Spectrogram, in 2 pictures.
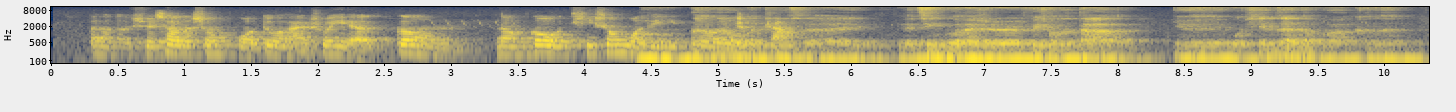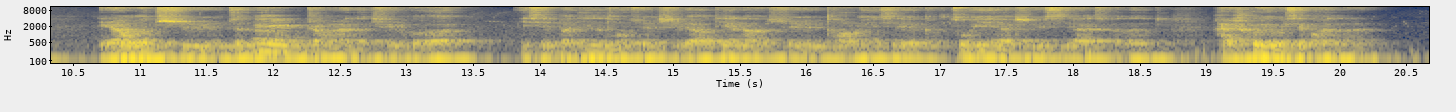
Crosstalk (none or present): present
